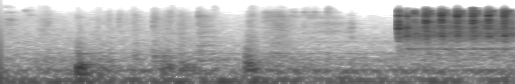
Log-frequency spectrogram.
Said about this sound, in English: Rotary dialer, there it is. Yeah, so I'll hold it up to my mic so you can hear the gloriousness.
